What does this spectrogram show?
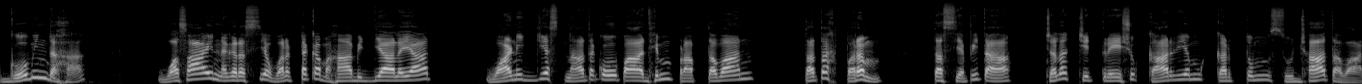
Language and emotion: Sanskrit, neutral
